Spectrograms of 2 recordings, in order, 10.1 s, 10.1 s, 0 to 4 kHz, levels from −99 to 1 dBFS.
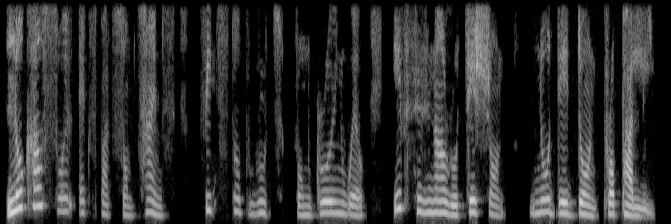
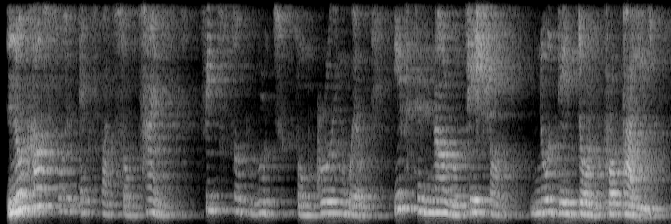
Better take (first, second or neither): first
